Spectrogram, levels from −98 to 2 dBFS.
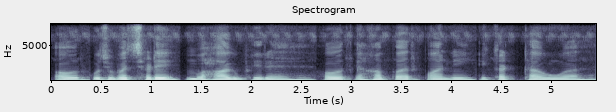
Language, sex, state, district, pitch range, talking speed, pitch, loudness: Hindi, male, Uttar Pradesh, Budaun, 130-140 Hz, 155 wpm, 135 Hz, -19 LUFS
